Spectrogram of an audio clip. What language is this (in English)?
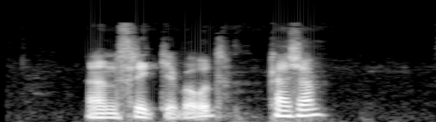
Swedish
